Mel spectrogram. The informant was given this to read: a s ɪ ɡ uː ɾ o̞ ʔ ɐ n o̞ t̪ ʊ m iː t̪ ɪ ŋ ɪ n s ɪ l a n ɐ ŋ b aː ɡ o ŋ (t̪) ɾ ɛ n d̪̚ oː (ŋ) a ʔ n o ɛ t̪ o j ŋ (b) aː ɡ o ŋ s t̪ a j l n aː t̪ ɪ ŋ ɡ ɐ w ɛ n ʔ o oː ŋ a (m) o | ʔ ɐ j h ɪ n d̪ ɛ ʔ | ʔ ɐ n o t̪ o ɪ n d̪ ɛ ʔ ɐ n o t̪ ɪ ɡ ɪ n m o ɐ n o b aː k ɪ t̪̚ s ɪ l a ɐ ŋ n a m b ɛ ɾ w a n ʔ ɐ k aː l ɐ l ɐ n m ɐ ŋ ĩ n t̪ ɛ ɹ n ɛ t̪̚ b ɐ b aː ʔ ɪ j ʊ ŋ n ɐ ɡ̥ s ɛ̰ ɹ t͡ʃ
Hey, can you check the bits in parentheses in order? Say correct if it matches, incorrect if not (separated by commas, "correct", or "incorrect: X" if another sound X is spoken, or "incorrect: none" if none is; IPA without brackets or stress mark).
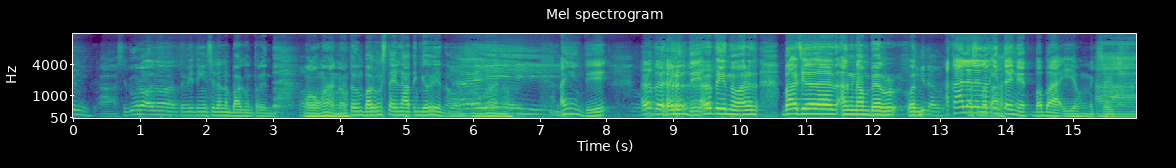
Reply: correct, correct, correct, incorrect: n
